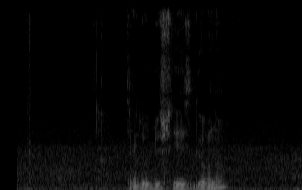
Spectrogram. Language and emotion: Russian, neutral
